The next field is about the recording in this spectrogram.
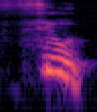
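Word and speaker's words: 시옷: এই বর্ণের উচ্চারণ সিউত, সিউত, সিউত, সিউত, ছ, স, নিচে ত।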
